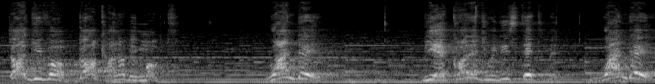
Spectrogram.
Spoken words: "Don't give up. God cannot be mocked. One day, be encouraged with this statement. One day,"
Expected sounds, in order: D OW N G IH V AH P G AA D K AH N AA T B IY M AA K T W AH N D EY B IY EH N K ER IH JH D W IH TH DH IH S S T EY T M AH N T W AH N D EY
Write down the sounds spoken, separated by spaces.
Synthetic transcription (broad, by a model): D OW G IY V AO P G AA D K AH N AA T B IY M AA K T W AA N D EY B IY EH K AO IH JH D W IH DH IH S S T EY T M AH N T W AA N D EY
